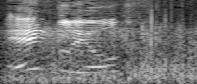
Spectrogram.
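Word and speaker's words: ἄγγελος: Because the word angel, because of the Greek word, the pronunciation is anglios, which means messenger.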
